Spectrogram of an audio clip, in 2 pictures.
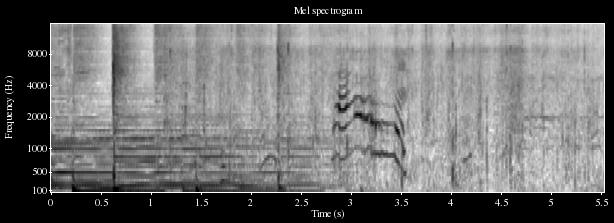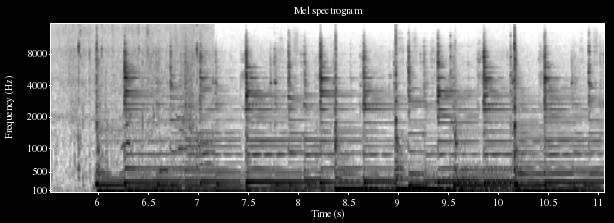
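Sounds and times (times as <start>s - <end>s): acoustic guitar music: 0.0s - 3.0s, 5.1s - 11.0s
cat meowing: 2.8s - 3.6s.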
